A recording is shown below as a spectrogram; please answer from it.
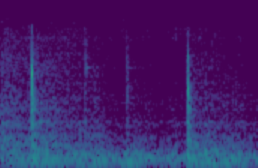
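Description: Near silence: room tone with two faint clicks about a second and a half apart.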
